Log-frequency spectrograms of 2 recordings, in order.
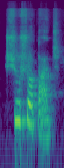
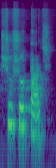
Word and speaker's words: chuchotage: वो जो CHUCHOTAGE है, that is to be pronounced as shushotaj. ठीक है, इसको चूचो नहीं करना, सब लोग ऐसे ही करते हैं. This has to be pronounced as shushotaj. Okay, it's actually a French word.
